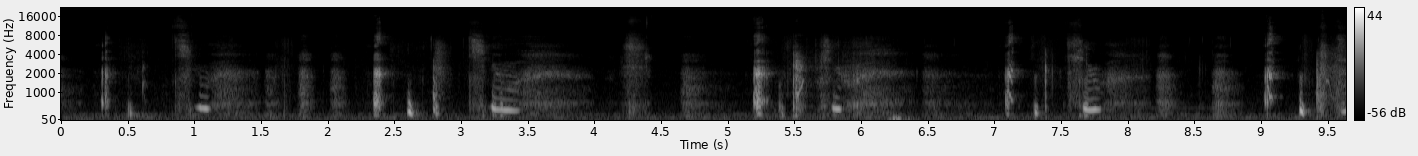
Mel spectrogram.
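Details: Tickly nose causing desperate rapid sneezing: more than a dozen sharp sneezes and catching breaths in under ten seconds; repeated sneezing fit.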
